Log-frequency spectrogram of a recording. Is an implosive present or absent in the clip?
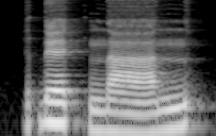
present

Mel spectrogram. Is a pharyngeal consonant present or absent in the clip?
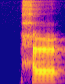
present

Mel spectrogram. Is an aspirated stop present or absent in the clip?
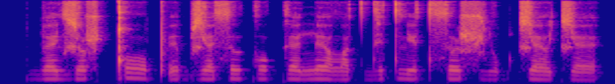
absent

